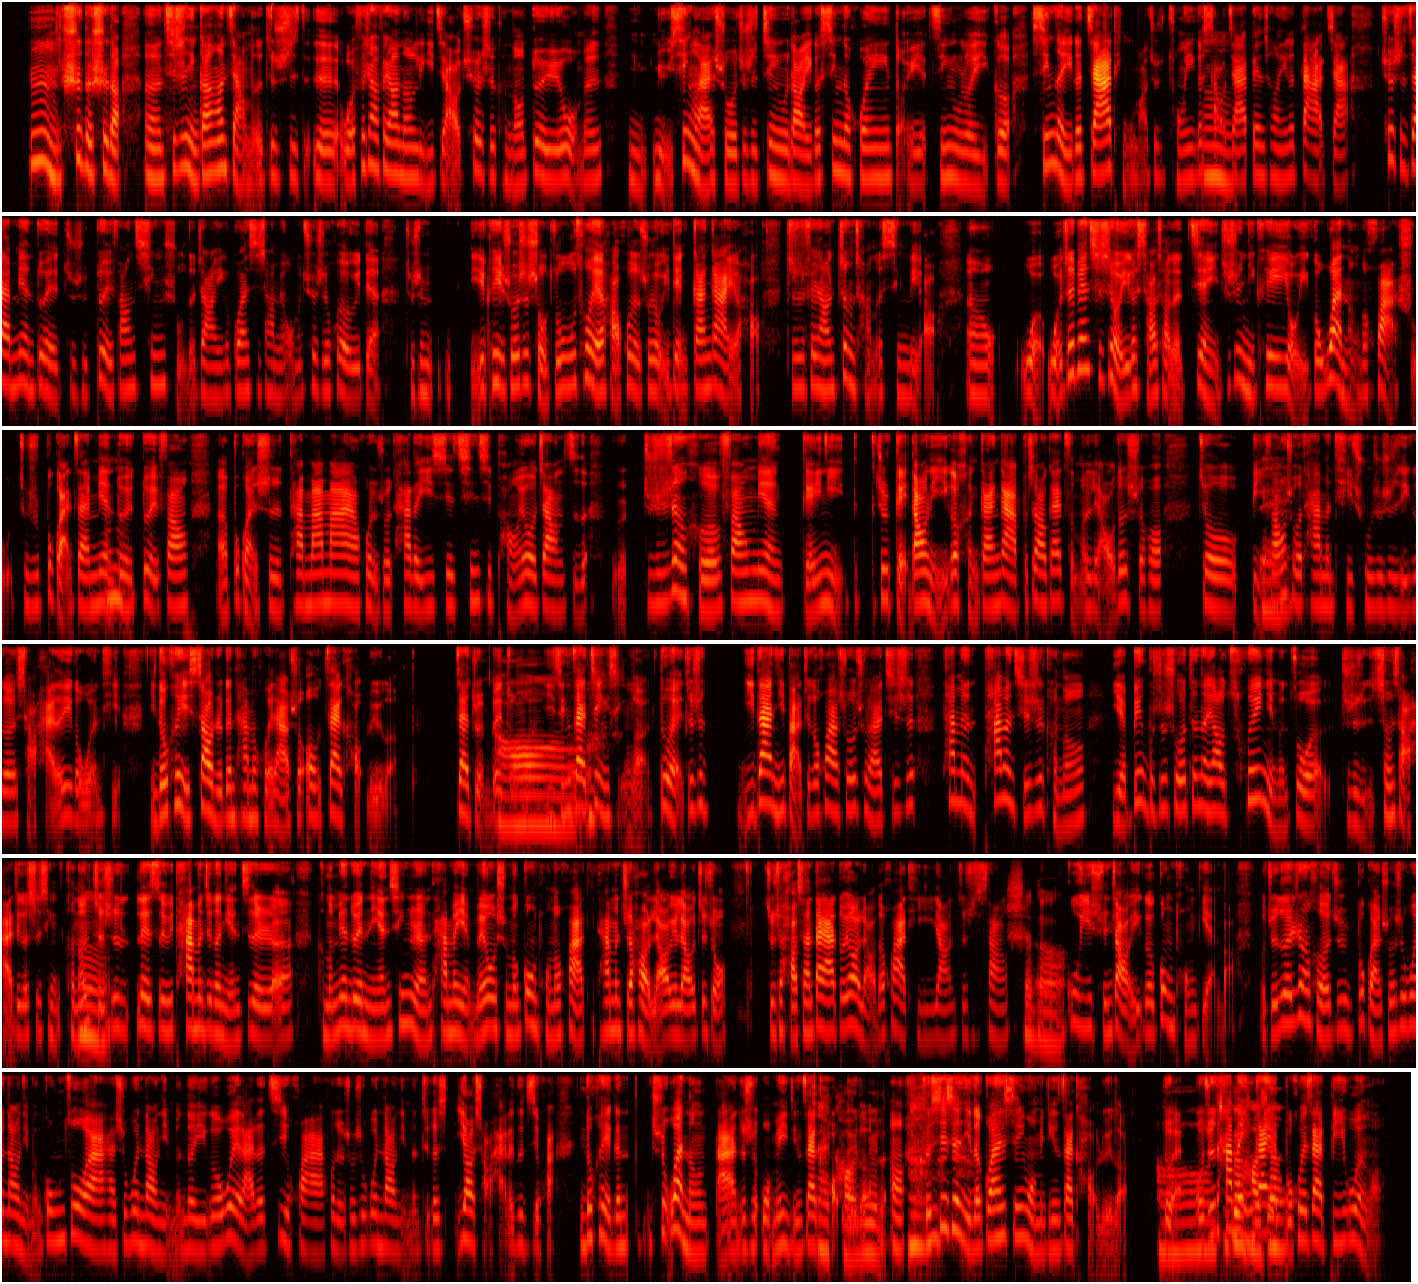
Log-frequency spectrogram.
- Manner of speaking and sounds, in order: other background noise; chuckle; chuckle
- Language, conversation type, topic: Chinese, advice, 聚会中出现尴尬时，我该怎么做才能让气氛更轻松自然？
